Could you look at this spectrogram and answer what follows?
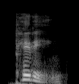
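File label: "pitting", medical English, British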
